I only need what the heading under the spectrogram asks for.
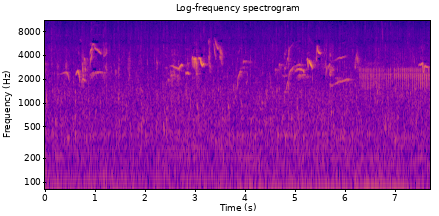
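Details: Canary singing at home: scattered high sweeping chirps and whistled notes, ending in a steady buzzy trill.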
